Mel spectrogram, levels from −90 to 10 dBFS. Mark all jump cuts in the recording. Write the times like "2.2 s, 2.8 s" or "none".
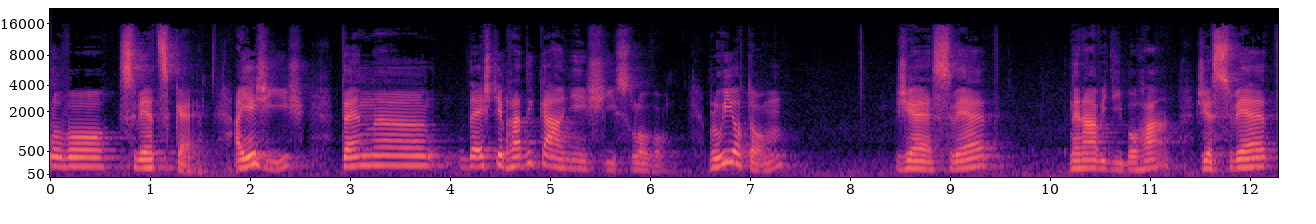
4.5 s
